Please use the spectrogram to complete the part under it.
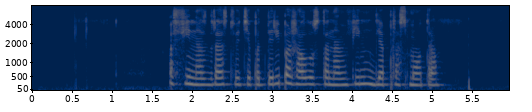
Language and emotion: Russian, neutral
